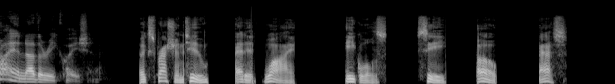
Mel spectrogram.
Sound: computer Voice

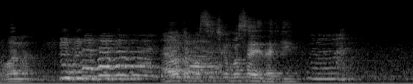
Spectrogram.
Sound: laughs

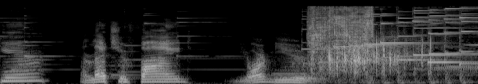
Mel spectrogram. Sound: paper ripping; haunting music

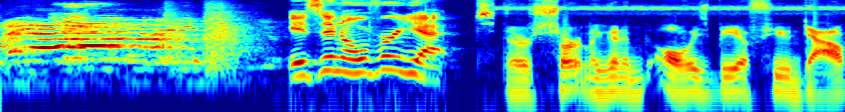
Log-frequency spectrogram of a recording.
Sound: TAEKWONDO sound

